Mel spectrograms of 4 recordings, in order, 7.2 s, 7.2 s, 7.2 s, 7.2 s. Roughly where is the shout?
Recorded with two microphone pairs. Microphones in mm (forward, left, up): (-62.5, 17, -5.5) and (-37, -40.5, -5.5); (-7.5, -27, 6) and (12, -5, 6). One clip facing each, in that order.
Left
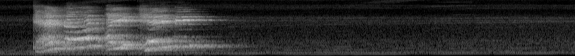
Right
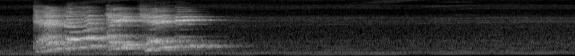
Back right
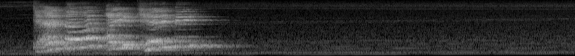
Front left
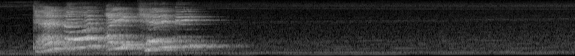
Ahead left.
